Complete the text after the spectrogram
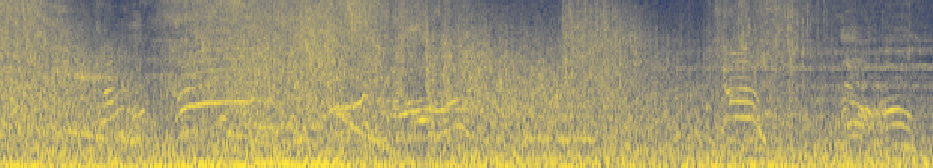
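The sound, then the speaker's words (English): A loud explosion sound effect, the same one used in the intro to Mystic Force, set in the middle of a forest, rolls on as a sustained, dense roar and rumble for several seconds, with thin whistling, warbling tones flickering over the din. “How safe is it to do an explosion like that in the middle of the forest”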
